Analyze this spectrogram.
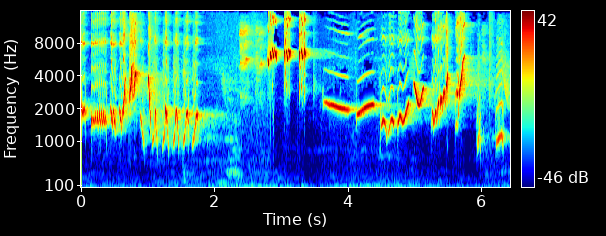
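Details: White-rumped shama trained for singing contests delivers a loud varied song: a quick string of about eight sharp slurred notes, a pause, then pure whistles, trills and looping phrases.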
